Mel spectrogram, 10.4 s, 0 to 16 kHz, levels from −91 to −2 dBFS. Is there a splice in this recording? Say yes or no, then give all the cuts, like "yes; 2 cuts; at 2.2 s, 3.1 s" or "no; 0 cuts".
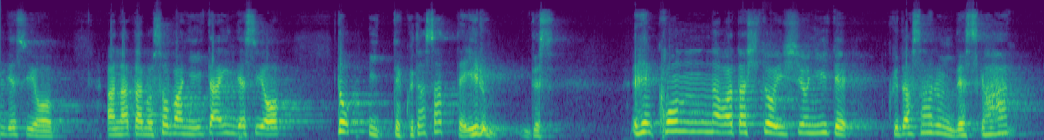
no; 0 cuts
